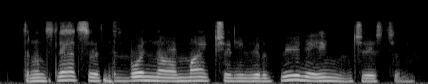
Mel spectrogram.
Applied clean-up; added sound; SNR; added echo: neural diffusion model UNIVERSE++.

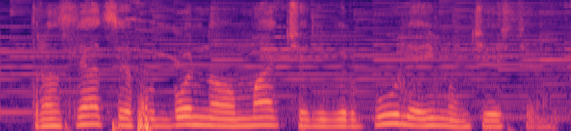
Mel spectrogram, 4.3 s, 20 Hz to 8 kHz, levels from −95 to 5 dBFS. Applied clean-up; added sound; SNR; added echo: none; Harp; 16 dB; none.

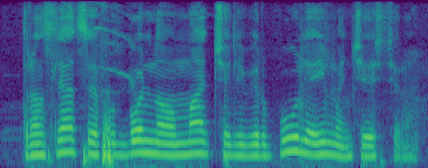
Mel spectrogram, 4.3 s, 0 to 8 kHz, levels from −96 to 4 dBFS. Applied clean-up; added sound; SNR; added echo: none; none; none; none.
